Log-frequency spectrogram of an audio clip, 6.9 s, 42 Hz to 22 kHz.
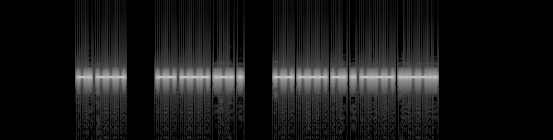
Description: Morse code, heard as a keyed tone, about 40 wpm, 700 Hz. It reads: NO MORE MONEY?
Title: 2x Word-Spacing - Sentences from Top 400 Words - 40wpm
